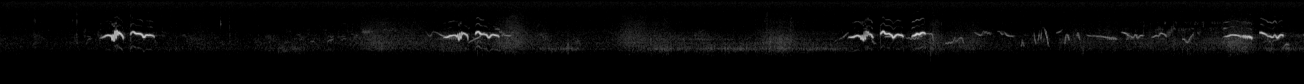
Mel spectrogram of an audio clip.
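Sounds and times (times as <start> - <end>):
crested lark Galerida cristata calling: 1.0 - 1.6, 4.4 - 5.1, 8.5 - 9.3, 11.0 - 13.0.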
